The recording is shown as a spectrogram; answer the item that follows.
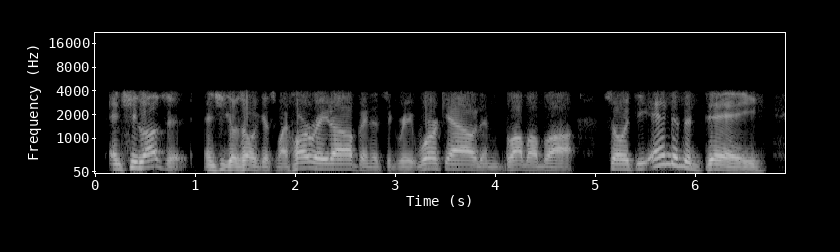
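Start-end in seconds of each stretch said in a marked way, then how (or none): none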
